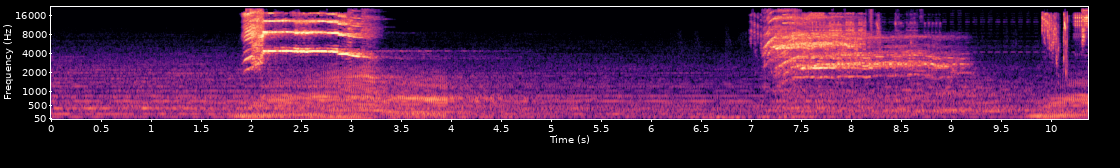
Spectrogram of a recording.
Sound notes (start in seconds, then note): 0.1 suspenseful horror music; 1.8 shriek in distance; 7.0 multiple shrieks at once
